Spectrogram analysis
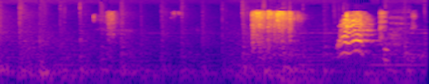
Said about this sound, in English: Drop the dice. Drop a dice.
